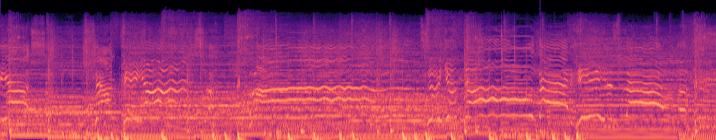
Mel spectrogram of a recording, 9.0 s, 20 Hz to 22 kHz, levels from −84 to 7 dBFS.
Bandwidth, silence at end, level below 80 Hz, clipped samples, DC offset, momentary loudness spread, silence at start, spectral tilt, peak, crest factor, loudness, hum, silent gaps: 17 kHz; 0 s; -22 dBFS; under 0.1%; under 0.1%; 4 LU; 0 s; -4 dB/octave; 0 dBFS; 12 dB; -11 LUFS; none; none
